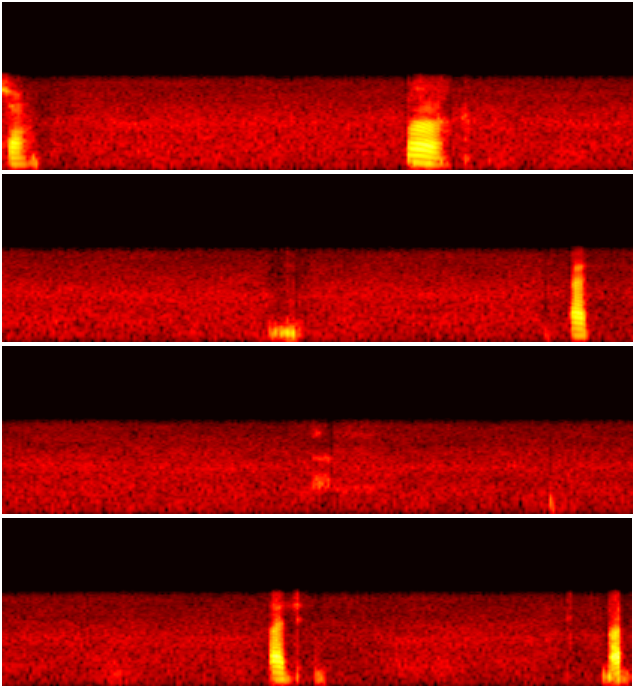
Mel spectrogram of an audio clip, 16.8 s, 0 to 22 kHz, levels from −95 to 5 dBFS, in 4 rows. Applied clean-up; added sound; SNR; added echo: none; none; none; none.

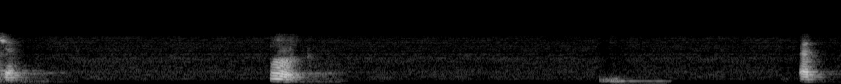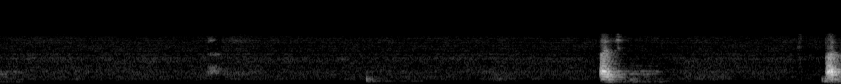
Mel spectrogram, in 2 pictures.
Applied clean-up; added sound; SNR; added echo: none; none; none; reverberation time 0.3 s.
